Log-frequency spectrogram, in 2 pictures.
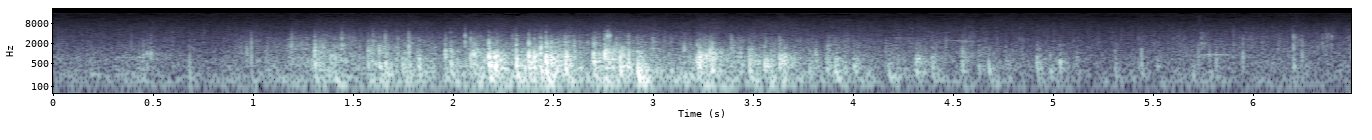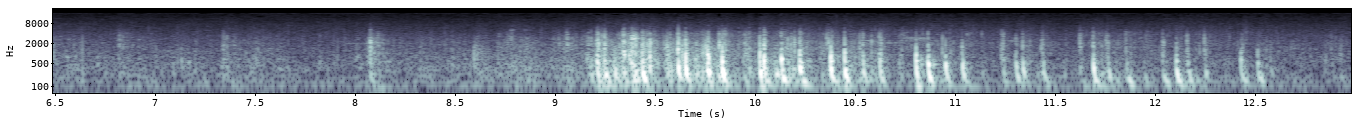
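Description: A horse gallops past with pounding hooves.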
